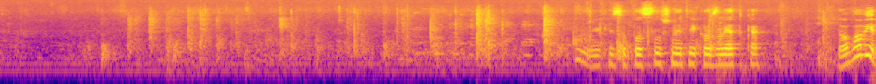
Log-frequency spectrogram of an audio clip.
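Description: Young children chatter and shuffle about in a room.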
